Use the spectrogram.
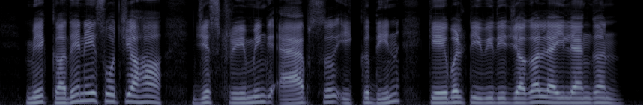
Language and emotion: Dogri, surprised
